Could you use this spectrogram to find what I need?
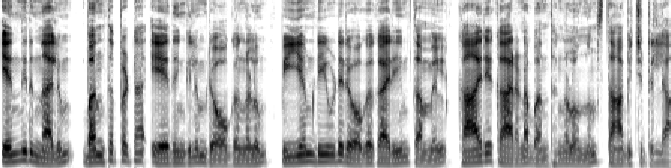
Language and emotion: Malayalam, neutral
